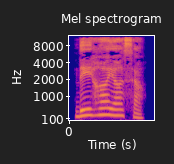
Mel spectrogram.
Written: ದೇಹಾಯಾಸ

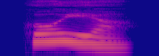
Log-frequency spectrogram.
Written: ಗೊಯ್

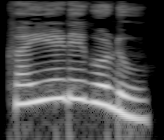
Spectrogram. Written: ಕೈಯೆಡೆಗೊಡು

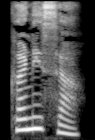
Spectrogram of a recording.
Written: ಗೊಣಸು

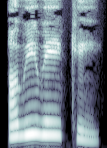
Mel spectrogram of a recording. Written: ಅವಿವೇಕಿ

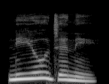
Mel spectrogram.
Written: ನಿಯೋಜನ

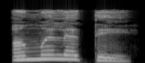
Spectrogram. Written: ಅಮಲತೆ

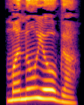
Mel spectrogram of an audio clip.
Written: ಮನೋಯೋಗ

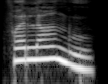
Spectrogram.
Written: ಫರ್ಲಾಂಗು

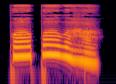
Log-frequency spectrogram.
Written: ಪಾಪಾವಹ

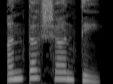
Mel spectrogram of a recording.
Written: ಅಂತಶ್ಶಾಂತ

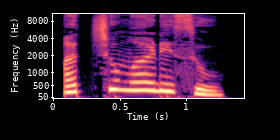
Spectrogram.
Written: ಅಚ್ಚುಮಾಡಿಸು

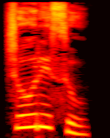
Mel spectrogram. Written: ಚಾರಿಸು

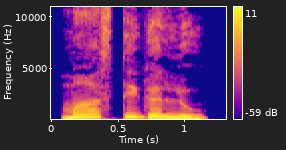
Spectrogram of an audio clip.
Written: ಮಾಸ್ತಿಕಲ್ಲು

